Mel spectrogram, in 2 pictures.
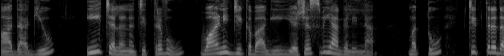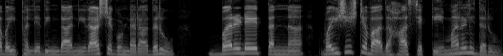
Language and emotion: Kannada, neutral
